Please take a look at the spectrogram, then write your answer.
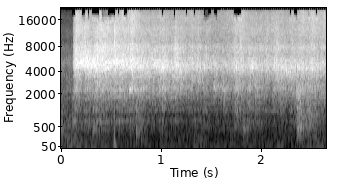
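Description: Two chopped onions dropped into hot oil set off a sudden, loud, hissing sizzle that starts abruptly and holds steady, with a few faint stirring clicks; no one talks.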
